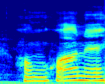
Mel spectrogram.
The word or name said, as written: xong whaane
